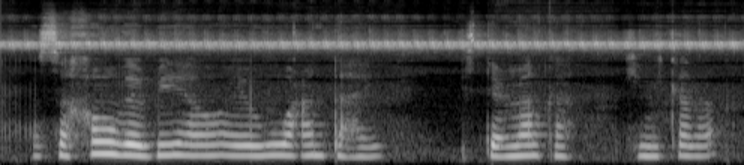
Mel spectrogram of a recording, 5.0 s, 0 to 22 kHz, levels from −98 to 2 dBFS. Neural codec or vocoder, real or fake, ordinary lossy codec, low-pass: none; real; none; none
